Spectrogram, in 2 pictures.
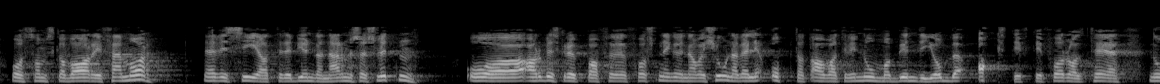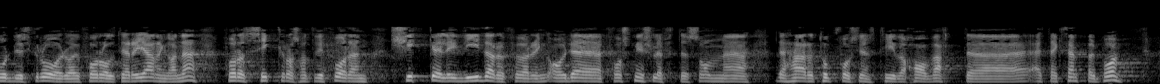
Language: Norwegian Nynorsk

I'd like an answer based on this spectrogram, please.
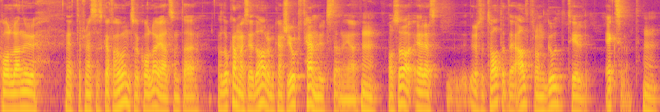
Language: Swedish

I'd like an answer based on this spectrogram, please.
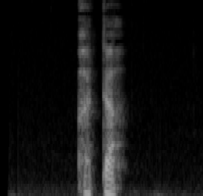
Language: Central Yupik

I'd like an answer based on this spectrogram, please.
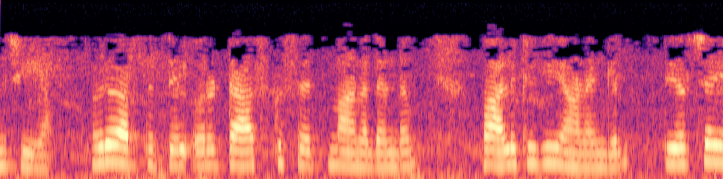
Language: Malayalam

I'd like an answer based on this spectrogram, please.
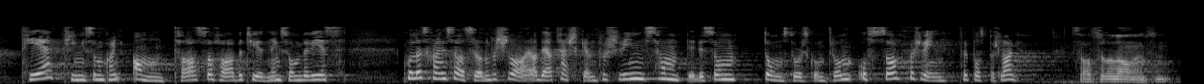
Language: Norwegian Nynorsk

